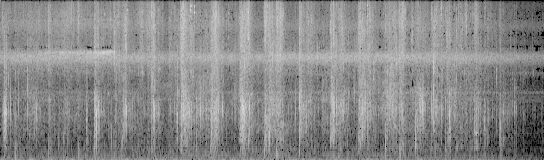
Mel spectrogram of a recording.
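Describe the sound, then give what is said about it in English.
Something crunches quickly through dry forest litter in the woods near Harris Spring, coming toward the listeners at high speed: a fast, steady run of sharp rustling footfalls over about ten seconds, with a thin high insect-like whine holding underneath and no voices. “There was something crunching through the woods towards us at high speed.”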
